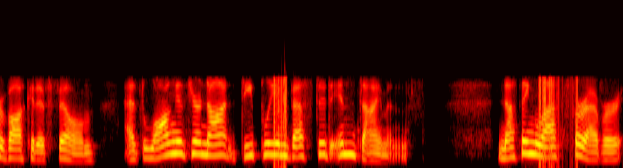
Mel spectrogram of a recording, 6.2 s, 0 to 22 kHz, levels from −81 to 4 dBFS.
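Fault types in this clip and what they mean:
Bit errors on a digital phone line: flipped bits in the mu-law stream, each one knocking a single sample off its proper value, and the hits on sign or high-order bits come out as sharp ticks. You get a short burst of crackle around 2.75 to 2.87 s, between "as you're not deeply" and "in diamonds", then a longer spell from 5.4 to 5.78 s, with the speech underneath untouched. The density suggests an error rate of around one percent or a bit under.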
